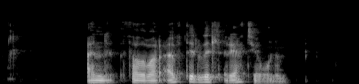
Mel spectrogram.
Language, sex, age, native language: Icelandic, male, 20-29, Icelandic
